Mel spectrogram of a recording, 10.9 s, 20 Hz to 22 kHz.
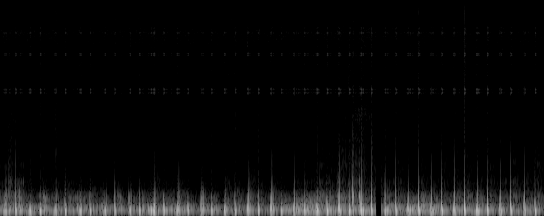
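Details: Male heartbeat while exercising after caffeine, recorded during a live stream: rapid, fairly steady low thumps at about 130 a minute over a low hum; fast heartbeat.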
